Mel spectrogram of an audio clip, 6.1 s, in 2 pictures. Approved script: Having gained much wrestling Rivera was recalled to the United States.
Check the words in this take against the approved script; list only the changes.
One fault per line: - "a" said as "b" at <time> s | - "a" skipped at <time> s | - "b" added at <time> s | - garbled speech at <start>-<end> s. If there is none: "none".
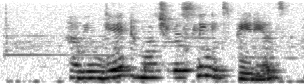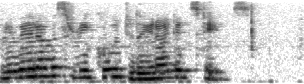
- "experience" added at 2.1 s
